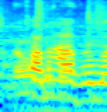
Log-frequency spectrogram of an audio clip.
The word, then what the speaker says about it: Vanhaevermaet: Vanhaevermaet.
